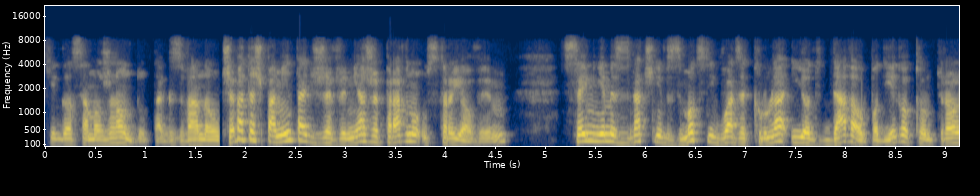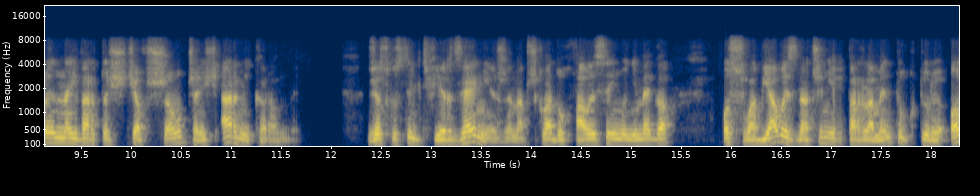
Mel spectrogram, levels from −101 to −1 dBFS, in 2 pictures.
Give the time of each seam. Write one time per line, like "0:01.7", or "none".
0:01.7

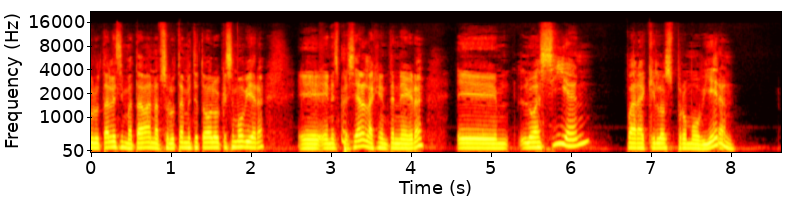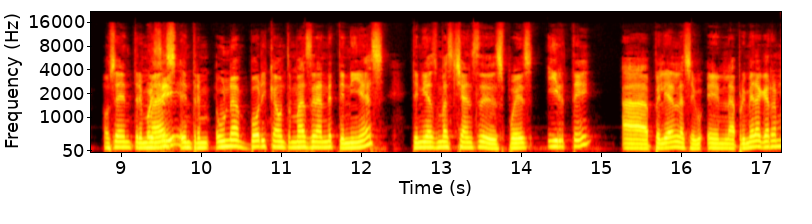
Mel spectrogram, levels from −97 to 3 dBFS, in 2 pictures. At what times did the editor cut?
none

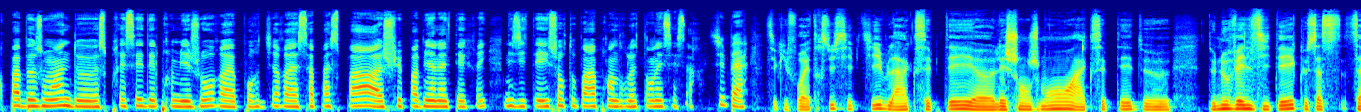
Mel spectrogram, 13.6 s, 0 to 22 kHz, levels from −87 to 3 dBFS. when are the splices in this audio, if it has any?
0:07.6

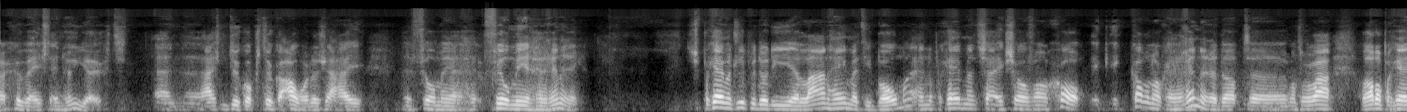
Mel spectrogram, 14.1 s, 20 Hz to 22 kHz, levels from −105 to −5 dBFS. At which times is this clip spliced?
none

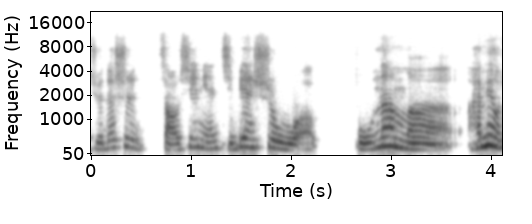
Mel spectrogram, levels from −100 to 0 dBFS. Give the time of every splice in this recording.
none

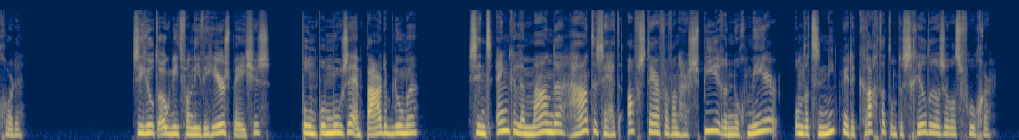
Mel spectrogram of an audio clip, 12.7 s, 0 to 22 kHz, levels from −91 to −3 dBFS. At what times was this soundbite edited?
0:05.8

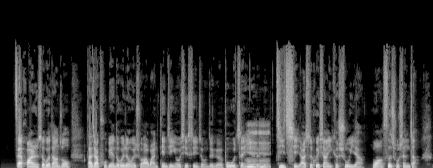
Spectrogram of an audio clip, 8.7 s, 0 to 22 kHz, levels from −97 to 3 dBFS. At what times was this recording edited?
0:03.2
0:05.4

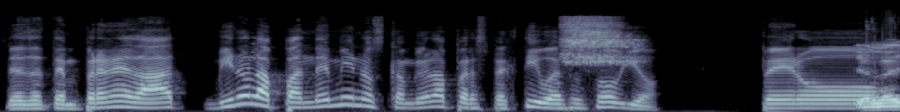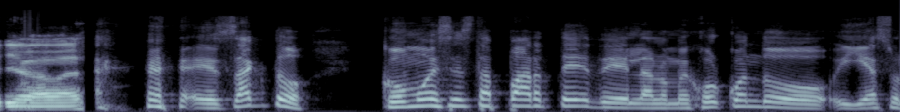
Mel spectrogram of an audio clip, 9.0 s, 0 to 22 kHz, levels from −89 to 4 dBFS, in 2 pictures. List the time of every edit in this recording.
0:04.9

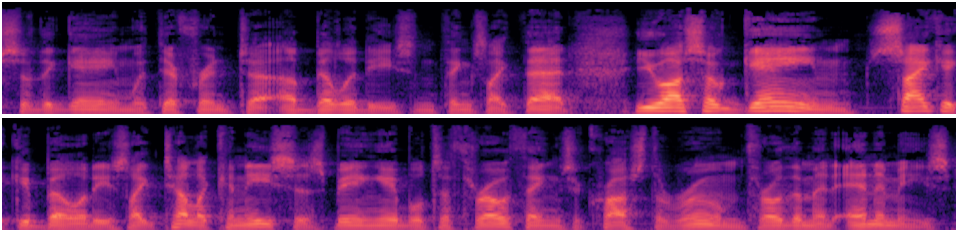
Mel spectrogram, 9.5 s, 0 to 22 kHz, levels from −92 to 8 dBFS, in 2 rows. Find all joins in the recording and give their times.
none

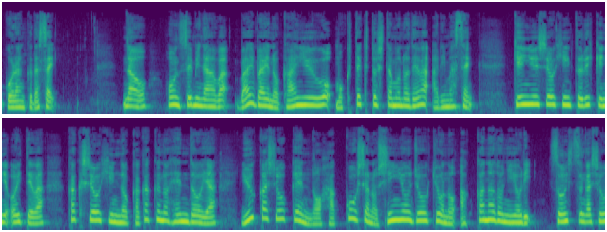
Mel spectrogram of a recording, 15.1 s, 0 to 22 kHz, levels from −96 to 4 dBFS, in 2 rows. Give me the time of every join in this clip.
none

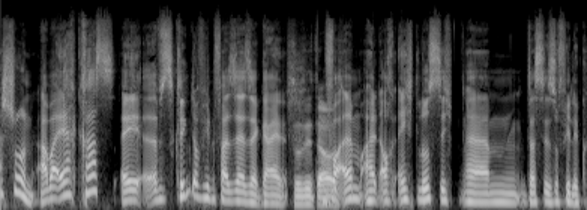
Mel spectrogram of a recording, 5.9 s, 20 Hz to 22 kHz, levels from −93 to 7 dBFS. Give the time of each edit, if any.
0:02.8
0:04.5

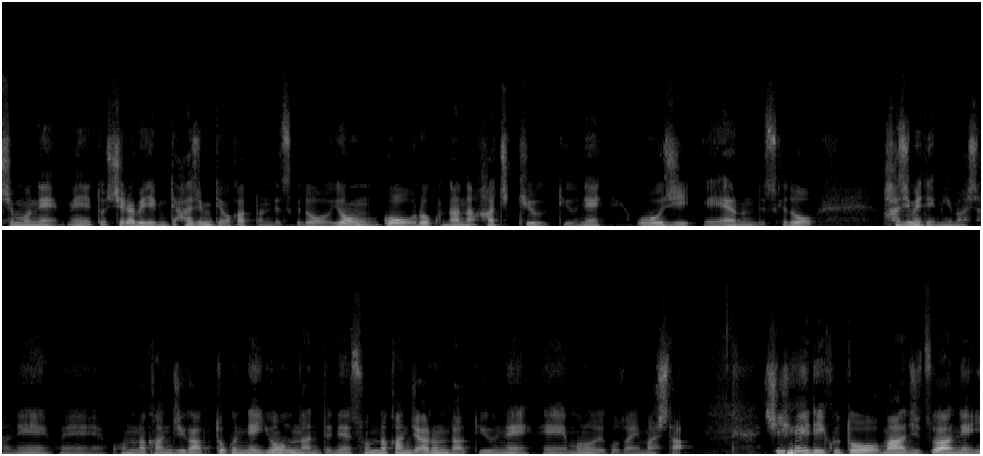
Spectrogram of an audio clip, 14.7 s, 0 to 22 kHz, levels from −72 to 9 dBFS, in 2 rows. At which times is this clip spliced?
0:13.0

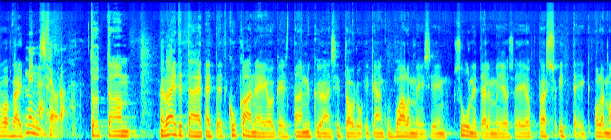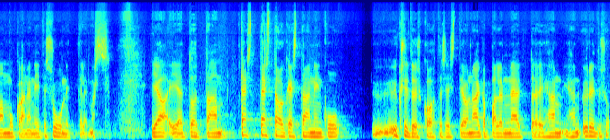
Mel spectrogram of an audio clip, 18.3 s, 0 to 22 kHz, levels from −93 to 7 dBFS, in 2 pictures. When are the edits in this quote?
0:03.0

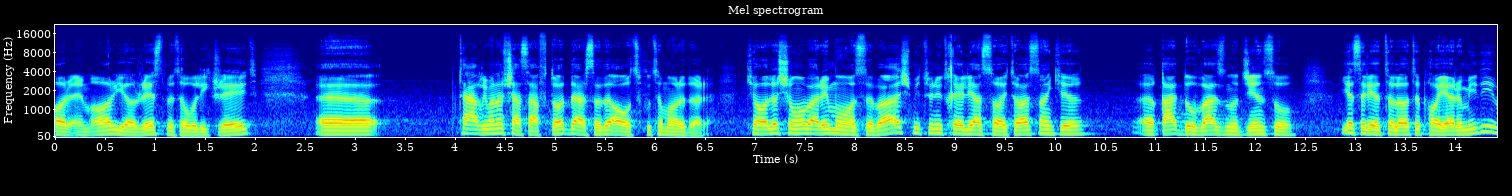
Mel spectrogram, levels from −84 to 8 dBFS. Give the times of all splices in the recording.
none

